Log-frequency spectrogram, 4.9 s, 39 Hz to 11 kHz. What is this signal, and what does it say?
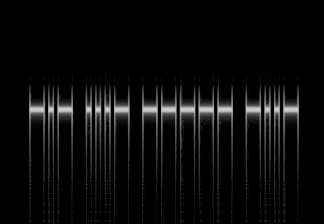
Morse code, heard as a keyed tone, about 17 wpm, 700 Hz. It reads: KV0X
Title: USA Call Signs - 4 Characters - Repeated 2x - 17wpm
